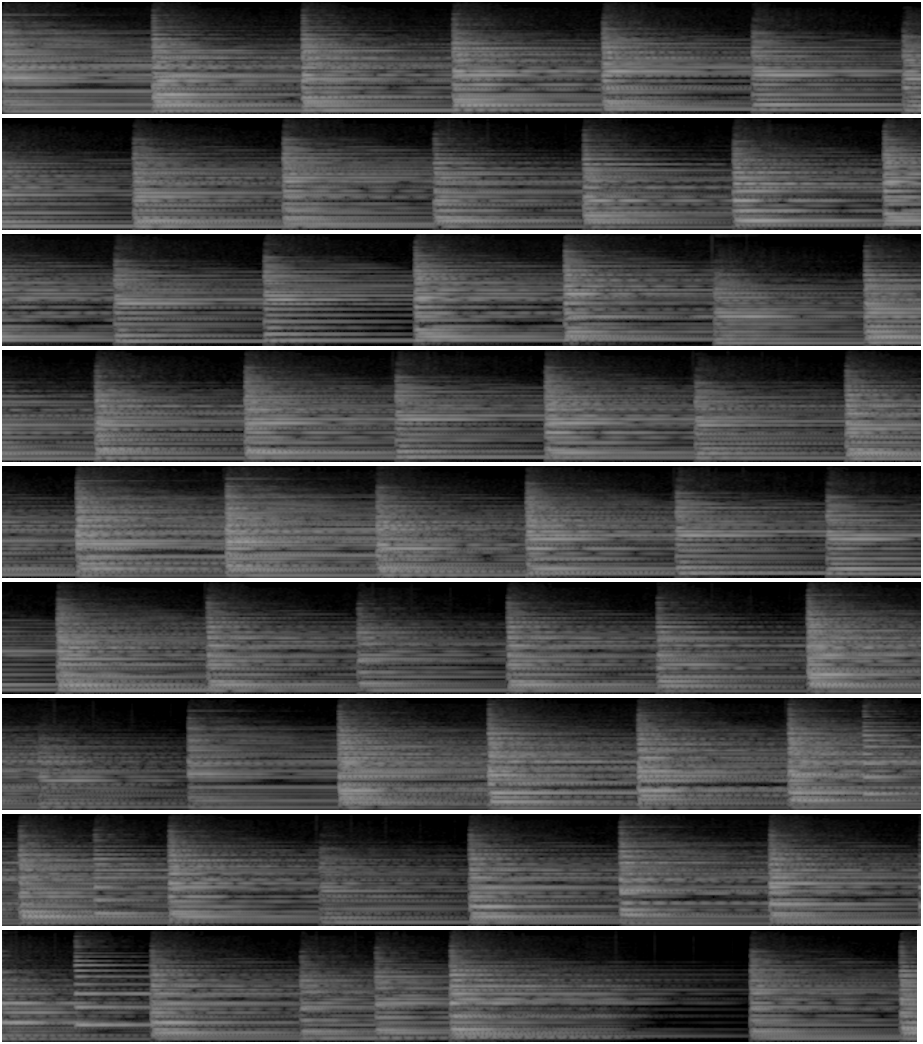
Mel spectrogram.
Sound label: harmony piano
